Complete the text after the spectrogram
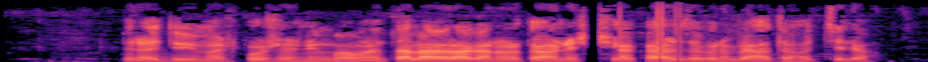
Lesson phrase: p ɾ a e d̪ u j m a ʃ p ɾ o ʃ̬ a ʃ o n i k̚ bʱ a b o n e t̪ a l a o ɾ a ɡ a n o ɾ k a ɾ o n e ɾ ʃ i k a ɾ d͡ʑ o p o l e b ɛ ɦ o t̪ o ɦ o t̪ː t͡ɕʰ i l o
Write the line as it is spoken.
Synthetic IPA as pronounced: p ɾ a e d̪ u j m a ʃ p ɾ o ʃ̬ a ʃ o n i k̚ bʱ a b o n e t̪ a l a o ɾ a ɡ a n o ɾ k a ɾ o n e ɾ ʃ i k a ɾ d͡ʑ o k o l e b ɛ ɦ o t̪ o ɦ o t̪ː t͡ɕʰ i l o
